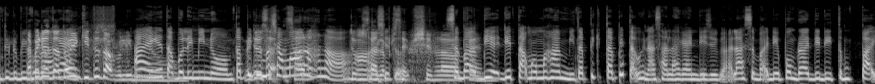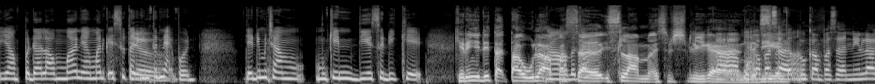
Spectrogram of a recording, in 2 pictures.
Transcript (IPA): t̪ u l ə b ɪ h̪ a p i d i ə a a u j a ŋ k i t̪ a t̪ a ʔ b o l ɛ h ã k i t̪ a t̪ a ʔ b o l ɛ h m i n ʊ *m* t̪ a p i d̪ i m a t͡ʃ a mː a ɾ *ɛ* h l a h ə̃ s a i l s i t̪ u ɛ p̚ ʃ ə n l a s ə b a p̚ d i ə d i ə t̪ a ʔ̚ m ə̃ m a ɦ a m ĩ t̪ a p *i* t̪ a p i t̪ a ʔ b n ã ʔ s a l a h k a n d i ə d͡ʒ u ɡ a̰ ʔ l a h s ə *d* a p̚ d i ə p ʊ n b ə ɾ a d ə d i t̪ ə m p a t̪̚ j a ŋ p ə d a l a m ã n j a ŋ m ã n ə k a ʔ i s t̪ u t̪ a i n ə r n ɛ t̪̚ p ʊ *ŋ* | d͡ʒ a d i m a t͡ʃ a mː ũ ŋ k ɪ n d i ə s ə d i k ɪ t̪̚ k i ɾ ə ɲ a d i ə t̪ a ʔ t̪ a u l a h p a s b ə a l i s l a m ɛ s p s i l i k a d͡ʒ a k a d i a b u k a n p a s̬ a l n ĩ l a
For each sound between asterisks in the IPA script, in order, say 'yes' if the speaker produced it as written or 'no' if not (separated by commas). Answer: yes, no, yes, no, no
